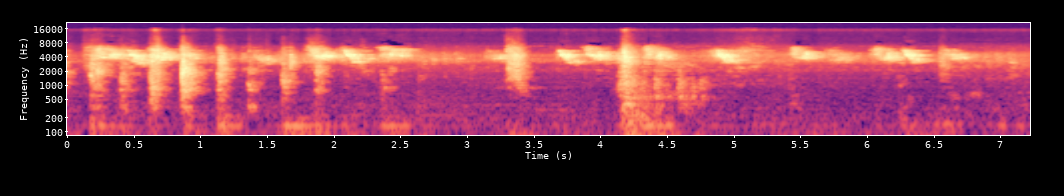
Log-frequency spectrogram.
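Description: Small birds chirping continuously: many short, high chirps, coming quickly in the first two seconds, with one thump about four seconds in.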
